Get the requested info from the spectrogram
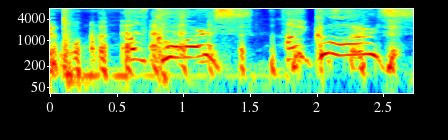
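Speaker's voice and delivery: high, squealed agreement; incredulous high-pitched outburst; emphatic agreement. Real, not acted. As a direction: exclaim it way up high. Comic high-pitched agreement with co-host.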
